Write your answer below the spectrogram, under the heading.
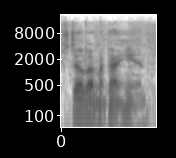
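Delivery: strong, thick, laid-on Southern drawl. Praising a game character during play: strong southern accent. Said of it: "That was the most Southern I've sounded".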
